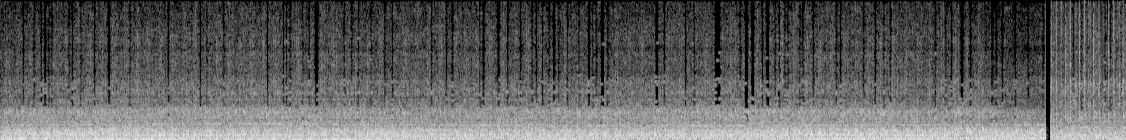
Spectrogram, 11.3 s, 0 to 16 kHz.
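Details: 1942 Cleveland 8-268A inline 8-cylinder two-stroke Roots-supercharged diesel generator engine, USS Stewart engine room, first start after 72 years idle; heavy, even clatter about four beats a second over a deep rumble, no misses; normal running.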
